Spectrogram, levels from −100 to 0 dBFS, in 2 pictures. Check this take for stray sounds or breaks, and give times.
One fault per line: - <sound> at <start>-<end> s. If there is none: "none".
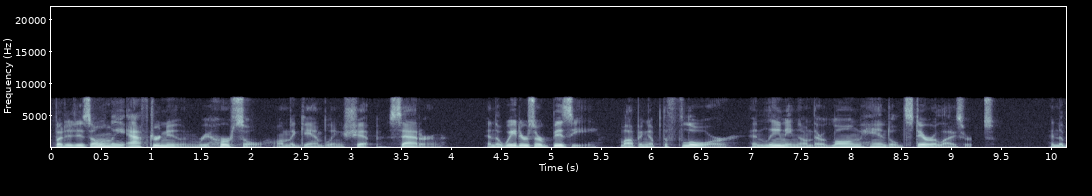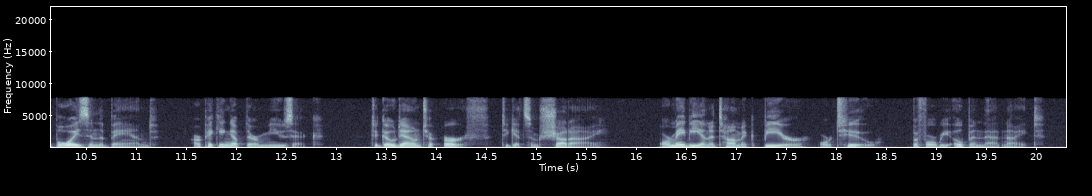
- dropout at 9.2-9.3 s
